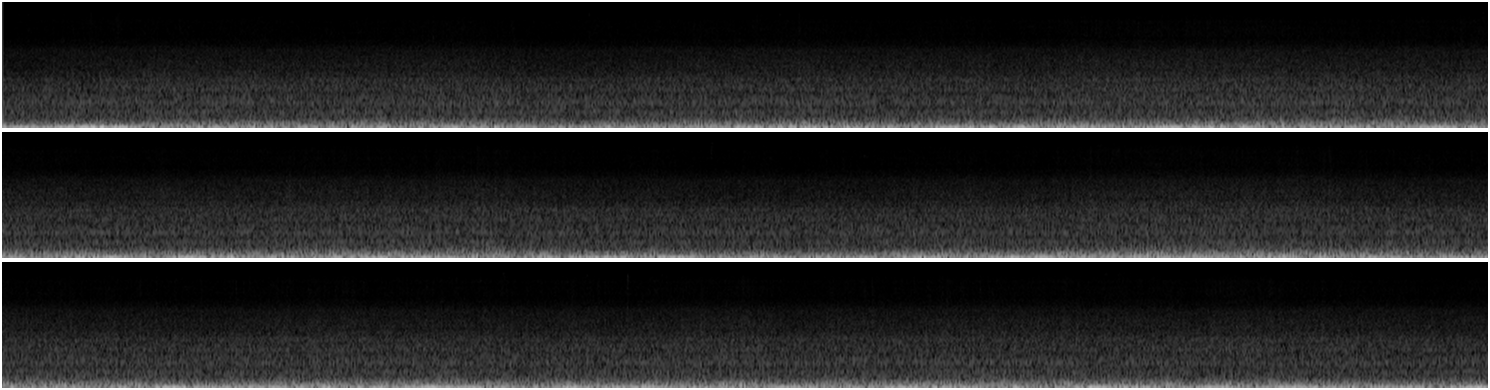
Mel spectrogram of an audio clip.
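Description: Jeep Wrangler driving with the windows down: steady wind rush through the open cabin over a low road and engine rumble.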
